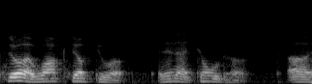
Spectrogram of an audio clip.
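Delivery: plain reading voice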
